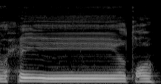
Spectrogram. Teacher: محیط حا بڑی ہے، طا بھی صحیح ادا کرنا، تا نہیں پڑھنی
